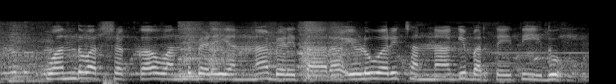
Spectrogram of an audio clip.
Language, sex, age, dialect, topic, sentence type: Kannada, female, 18-24, Dharwad Kannada, agriculture, statement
